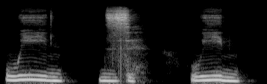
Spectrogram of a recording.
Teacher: turns into a bit of a stop sound so it it's it sounds more like a stop than a full duh it just stops before you make that z sound · ee is going to say e and we also know that that s is going to make its vibrating sound because the D is a vibrating sound so that s is going to sound like a z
